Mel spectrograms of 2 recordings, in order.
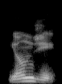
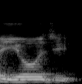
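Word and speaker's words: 四時: ইয়নজি। হুম, ইয়নজি বলার কথা, কিন্তু এটাকে আমরা ইয়নজি বলবো না, এটাকে বলবো ইয়োজি। ও ইওজি, চেঞ্জ হয়ে যাবে। চার চার নাম্বারটা চেঞ্জ, চারটাকে ইয়োজি বলে।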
